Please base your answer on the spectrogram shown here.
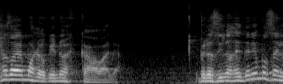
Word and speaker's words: cábala: recepción de una tradición se pronuncia cábala cuando en general con acento en la primera cuando hablamos en español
